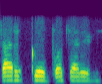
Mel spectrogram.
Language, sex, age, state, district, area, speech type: Odia, male, 18-30, Odisha, Koraput, urban, conversation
